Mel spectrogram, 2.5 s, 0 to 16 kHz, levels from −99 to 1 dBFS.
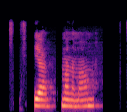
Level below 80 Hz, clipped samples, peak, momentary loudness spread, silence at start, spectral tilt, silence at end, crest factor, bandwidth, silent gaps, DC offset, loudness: -70 dBFS; under 0.1%; -6 dBFS; 12 LU; 0.2 s; -6 dB/octave; 0.55 s; 20 dB; 7.8 kHz; 0.28-0.38 s, 0.55-0.68 s, 1.17-1.22 s; under 0.1%; -23 LUFS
